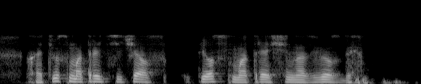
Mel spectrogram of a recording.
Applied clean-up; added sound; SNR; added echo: neural mask model Resemble Enhance denoiser.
